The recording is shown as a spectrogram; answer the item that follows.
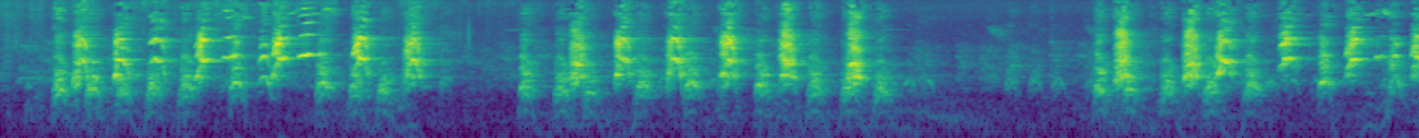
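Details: Dogs barking in three rapid volleys of sharp, harsh barks, each run lasting several seconds with brief quiet gaps between, some high tonal whine traces mixed in.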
